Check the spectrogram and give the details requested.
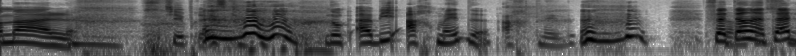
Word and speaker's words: Abiy Ahmed: Et avec la bonne prononciation? Abiy Ahmed. Pas mal. Tu es presque. Donc Abiy Ahmed.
